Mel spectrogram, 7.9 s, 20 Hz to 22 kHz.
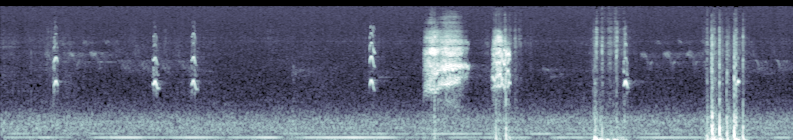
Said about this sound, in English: So recording, this is bird 519.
